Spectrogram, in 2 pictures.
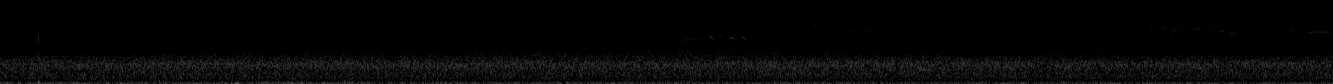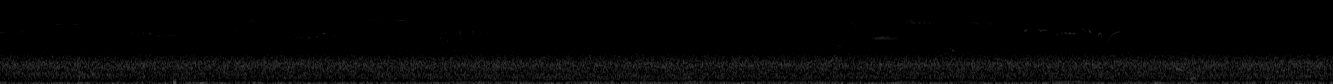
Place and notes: Daisy Dip, Swaythling, Southampton, UK - 002 Birdsong, child, mum playing football
In Daisy Dip, with a Tascam DR-40
2 January 2017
